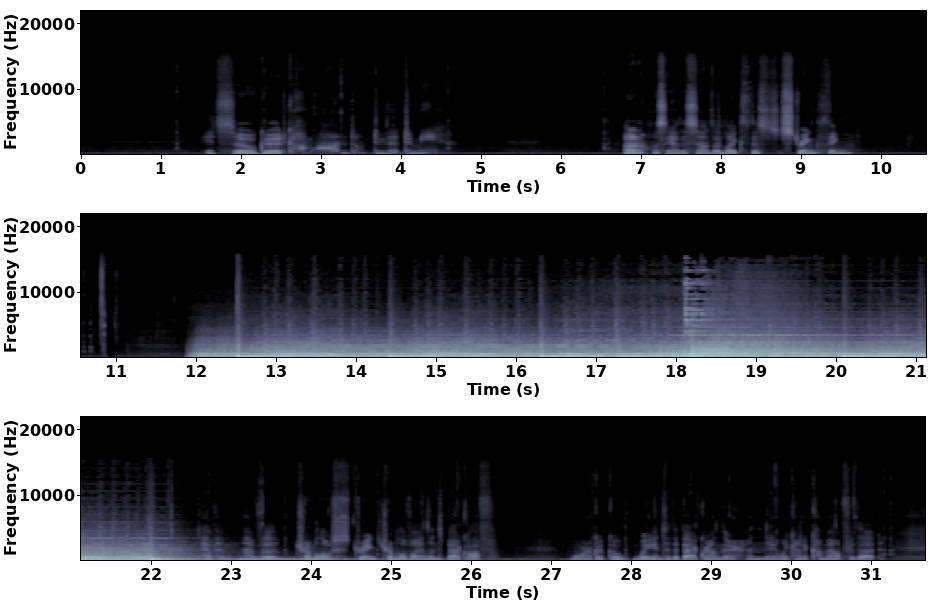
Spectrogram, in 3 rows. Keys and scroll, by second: 3.2 super+z, 10.9 space, 21.8 space.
